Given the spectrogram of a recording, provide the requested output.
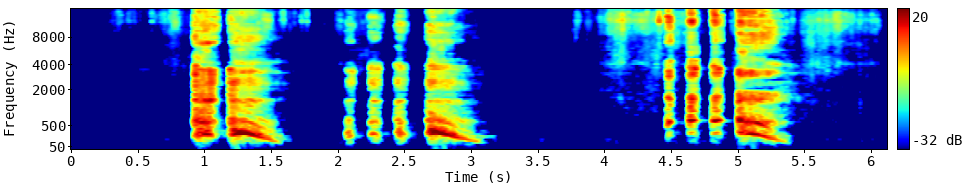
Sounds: Throat clearing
